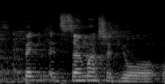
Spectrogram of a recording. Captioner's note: laughing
